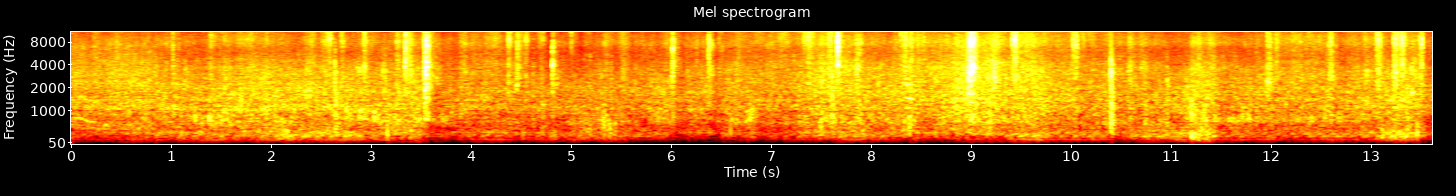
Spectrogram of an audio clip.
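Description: Wind and sea noise on a fishing boat, with a few sharp clicks and knocks scattered through it.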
